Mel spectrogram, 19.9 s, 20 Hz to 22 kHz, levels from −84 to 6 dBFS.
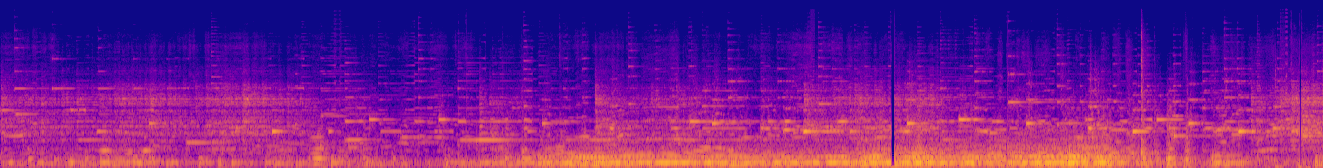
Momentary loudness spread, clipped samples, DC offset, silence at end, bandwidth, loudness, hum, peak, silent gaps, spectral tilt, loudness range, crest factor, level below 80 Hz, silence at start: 13 LU; under 0.1%; under 0.1%; 0 s; 8.4 kHz; -20 LUFS; none; 0 dBFS; none; -8 dB/octave; 11 LU; 18 dB; -30 dBFS; 0 s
